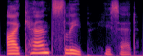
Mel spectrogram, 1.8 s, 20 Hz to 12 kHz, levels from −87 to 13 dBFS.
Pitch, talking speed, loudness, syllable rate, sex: 180 Hz, 170 wpm, -17 LUFS, 3.3 syllables/s, female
